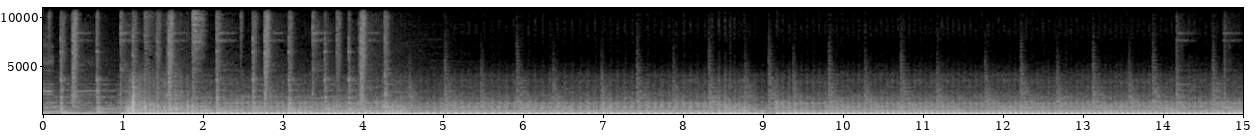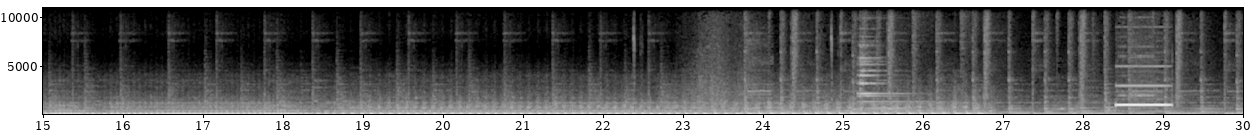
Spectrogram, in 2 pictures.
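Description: Suzuki Satria FU single-cylinder motorcycle engine starting about a second in and running steadily, stopping a few seconds before the end. A short high beep follows near the end.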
